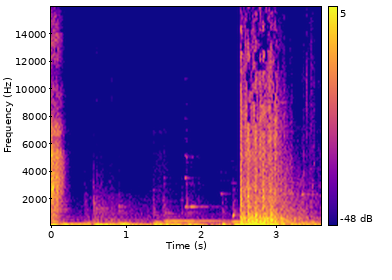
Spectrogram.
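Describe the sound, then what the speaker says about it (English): Rapid gunfire from players running and shooting with MP5-SD rifles in a CS2 match, the suppressed bursts coming in choppy clusters. A sharper, louder barrage near the end overlays busy in-game action. "MP5 SD players. Running and shooting."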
